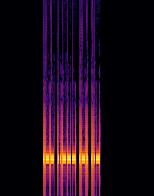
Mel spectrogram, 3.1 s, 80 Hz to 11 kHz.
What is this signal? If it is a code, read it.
Morse code, heard as a keyed tone, about 50 wpm, 700 Hz. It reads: W2RU
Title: Easy Call Signs Repeated 2x - 50wpm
